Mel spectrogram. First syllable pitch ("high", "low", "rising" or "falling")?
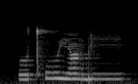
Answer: low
